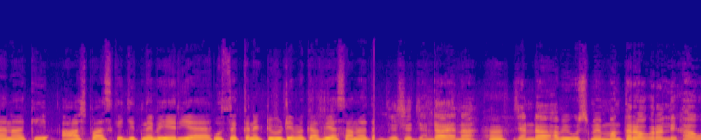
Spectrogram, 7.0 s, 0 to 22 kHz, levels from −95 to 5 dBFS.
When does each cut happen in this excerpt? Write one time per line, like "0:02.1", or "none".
0:02.1
0:03.7
0:05.1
